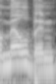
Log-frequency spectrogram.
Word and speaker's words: Melbourne: Well, Melbourne, but we don't pronounce our R's.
